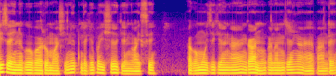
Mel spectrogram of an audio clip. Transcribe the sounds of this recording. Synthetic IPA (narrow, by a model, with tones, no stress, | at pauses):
i˦t͡ʃa˨i˨ne˨ko˧βa˨ɾu˨ma˨ʃi˦ni˦tnde˨ki˦pa˦i˧ʃe˦ke˨ŋa˨i˨se˦ | a˨ko˨mu˧t͡ʃi˦ke˧ŋa˦je˦ŋɡa˦nu˨ka˧na˦nke˦ŋa˦je˦paː˨˦nde˦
